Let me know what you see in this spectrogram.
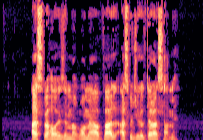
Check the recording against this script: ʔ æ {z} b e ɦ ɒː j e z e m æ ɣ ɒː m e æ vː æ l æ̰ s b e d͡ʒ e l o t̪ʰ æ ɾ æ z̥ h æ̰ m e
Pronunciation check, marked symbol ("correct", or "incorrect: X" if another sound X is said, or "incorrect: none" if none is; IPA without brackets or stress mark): incorrect: s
